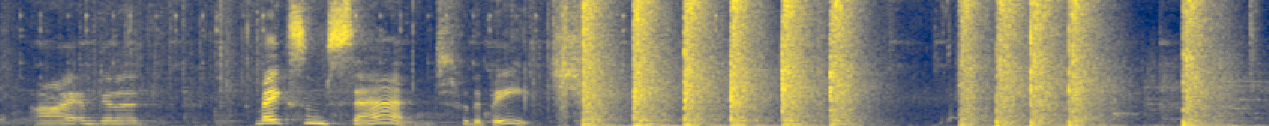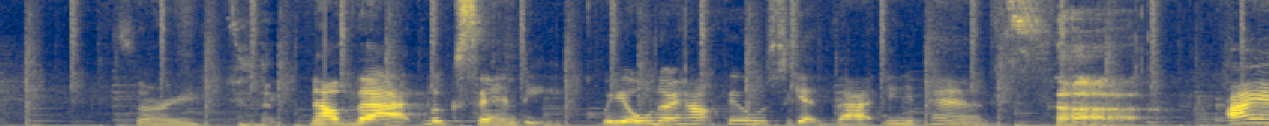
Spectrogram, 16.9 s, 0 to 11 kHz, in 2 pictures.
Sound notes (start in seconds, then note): 4.0 clinking sounds; 15.4 laughing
